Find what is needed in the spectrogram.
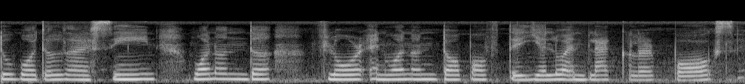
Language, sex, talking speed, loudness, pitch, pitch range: English, female, 145 wpm, -16 LUFS, 225 Hz, 215-235 Hz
